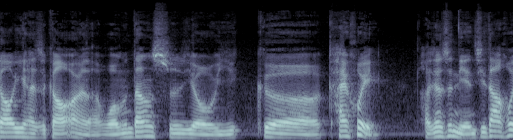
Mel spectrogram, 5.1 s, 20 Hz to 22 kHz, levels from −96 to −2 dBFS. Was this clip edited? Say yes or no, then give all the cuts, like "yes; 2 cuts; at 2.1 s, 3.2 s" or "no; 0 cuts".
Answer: no; 0 cuts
